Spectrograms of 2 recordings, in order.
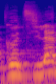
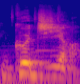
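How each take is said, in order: First: The name is said with a 'dz' and 'l'. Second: The name is said with a 'j' and 'r'. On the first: This is the Western form of the name. The speaker calls it wrong. "ne se prononce pas Godzilla" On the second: This is the original Japanese form of the name. The speaker calls it right. "en japonais, ... mais Gojira"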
